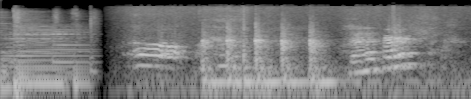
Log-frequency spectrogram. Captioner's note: groaning in pain; knocking on door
